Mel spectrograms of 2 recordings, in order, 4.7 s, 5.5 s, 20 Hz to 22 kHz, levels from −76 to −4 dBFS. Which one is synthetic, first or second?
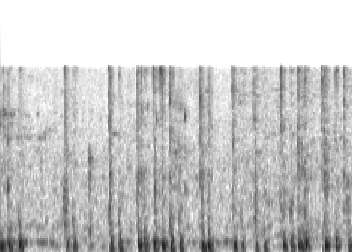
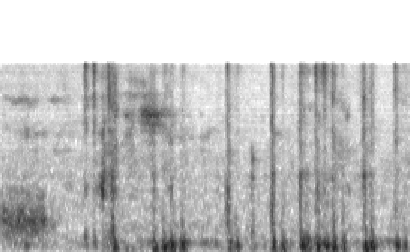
second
